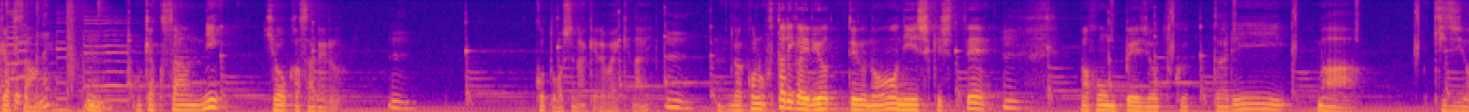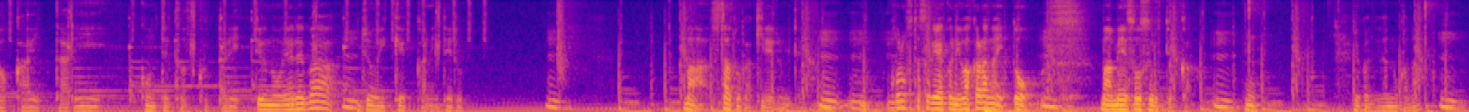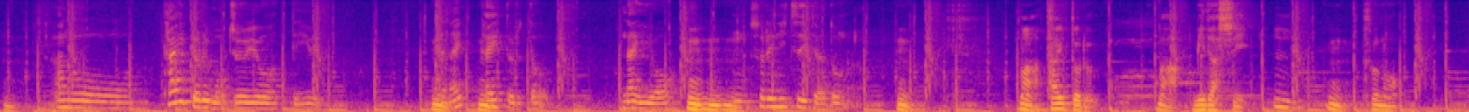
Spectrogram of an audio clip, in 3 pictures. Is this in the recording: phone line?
no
